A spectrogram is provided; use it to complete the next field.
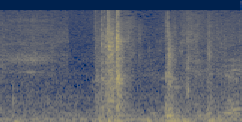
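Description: A couple of muffled knocks on the front door of a couple's home in a quiet Sacramento neighborhood on a Sunday morning, fairly quiet, set against a low, steady background rumble.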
